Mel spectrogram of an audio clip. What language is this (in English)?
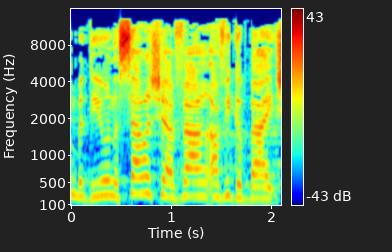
Hebrew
